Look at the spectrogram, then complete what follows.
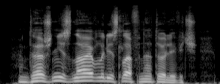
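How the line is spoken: Muttered. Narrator (Russian): пробормотала Ульяна

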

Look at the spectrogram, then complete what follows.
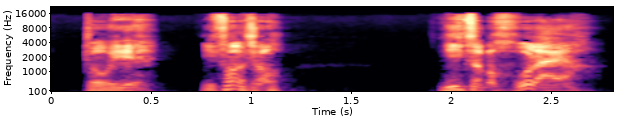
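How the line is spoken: Stern scolding. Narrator (Chinese): 王科长厉声训斥

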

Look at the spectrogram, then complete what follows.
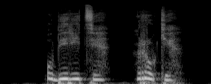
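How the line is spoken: Trembling, bewildered demand. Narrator (Russian): Потребовала дрожащим голосом девушка, не понимая, как могло подобное случиться

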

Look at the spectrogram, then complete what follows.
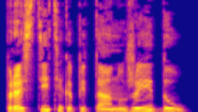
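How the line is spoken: Shouted. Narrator (Russian): прокричала

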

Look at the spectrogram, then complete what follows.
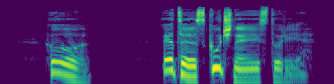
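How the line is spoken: Sighed. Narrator (Russian): вздохнул Сиг

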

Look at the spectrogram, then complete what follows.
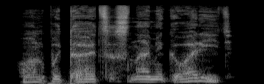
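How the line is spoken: Whispered. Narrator (Russian): прошептал я

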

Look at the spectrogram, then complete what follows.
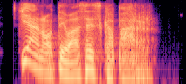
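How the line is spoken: Two voices growling threateningly. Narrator (Spanish): las mismas 2 voces que gruñían amenazadoramente le dijeron

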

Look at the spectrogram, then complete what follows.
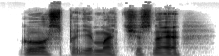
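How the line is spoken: Sighing. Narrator (Russian): Герта вздохнула

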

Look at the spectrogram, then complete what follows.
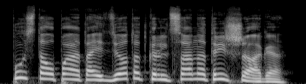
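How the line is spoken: Shrill male voice inside. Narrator (Russian): раздался изнутри чуть визгливый мужской голос

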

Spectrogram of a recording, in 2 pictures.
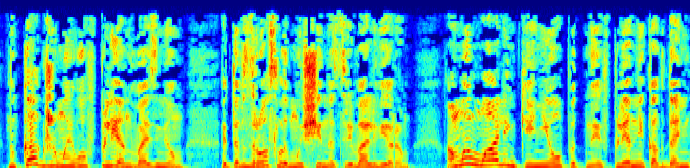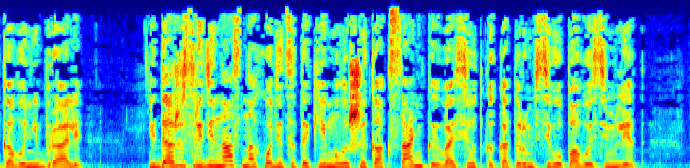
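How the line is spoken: Laughing, several voices. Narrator (Russian): некоторые даже засмеялись, говорят

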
